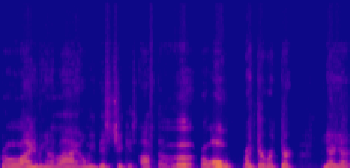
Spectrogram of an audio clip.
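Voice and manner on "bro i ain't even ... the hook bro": put-on voice of an older homeboy. Retelling a phone call, imitating the older homeboy. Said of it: "And he was like".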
